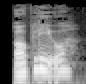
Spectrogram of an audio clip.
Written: oplever

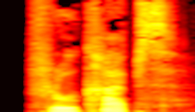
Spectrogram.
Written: flodkrebs

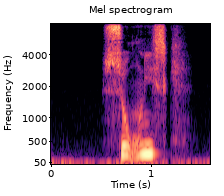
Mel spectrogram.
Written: sonisk

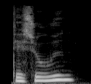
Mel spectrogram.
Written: desuden

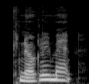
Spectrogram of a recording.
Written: knokkelmand

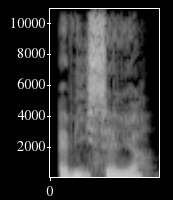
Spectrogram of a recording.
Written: avissælger

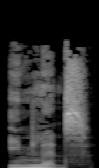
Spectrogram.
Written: indenlands

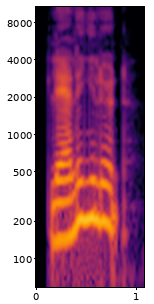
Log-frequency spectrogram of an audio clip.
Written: -ling

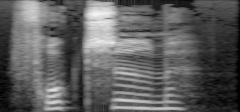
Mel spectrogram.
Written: frugtsødme

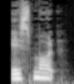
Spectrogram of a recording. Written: es-mol

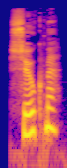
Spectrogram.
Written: zeugma

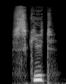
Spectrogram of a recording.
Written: skidt

